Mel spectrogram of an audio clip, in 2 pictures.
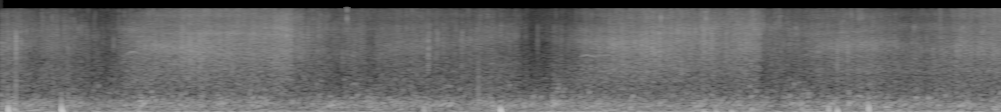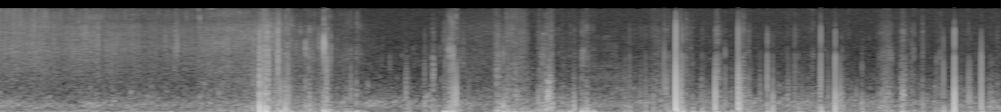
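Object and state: Plastic toy brain.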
